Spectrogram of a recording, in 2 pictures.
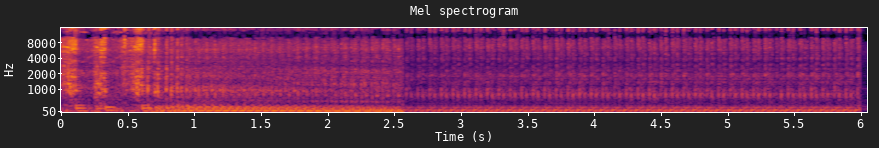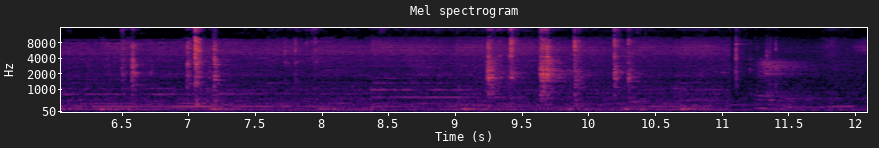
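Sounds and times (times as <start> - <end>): motorcycle engine idling: 0.7 - 6.0.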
